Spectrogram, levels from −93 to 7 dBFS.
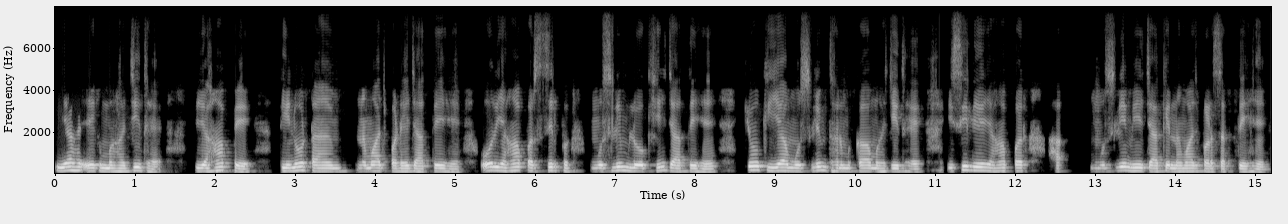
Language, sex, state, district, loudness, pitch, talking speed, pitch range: Hindi, male, Jharkhand, Jamtara, -15 LUFS, 140 Hz, 140 wpm, 135-155 Hz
